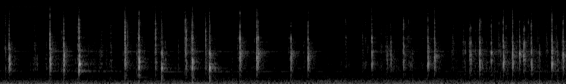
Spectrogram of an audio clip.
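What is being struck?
Typewriter-style keyboard with round plastic keys.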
